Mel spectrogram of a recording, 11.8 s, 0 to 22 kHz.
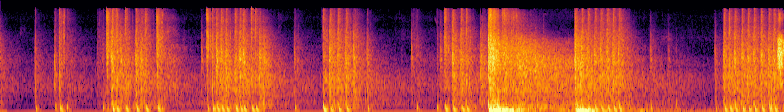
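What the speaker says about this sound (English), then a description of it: "Some big explosion just went off the compound" Gunfire and a big explosion in the video game Arma 3, with bursts of rapid automatic shots and single cracks in irregular volleys and a heavier booming blast partway through, no talking.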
